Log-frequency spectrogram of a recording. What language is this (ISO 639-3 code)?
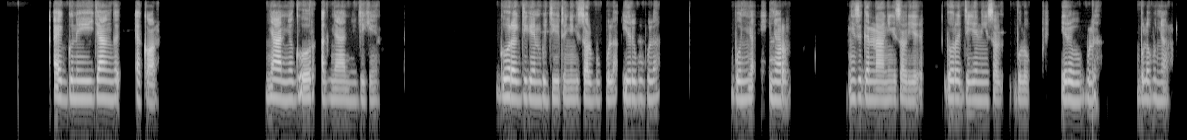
wol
